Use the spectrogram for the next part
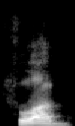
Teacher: But the dental consonant, the, shortened the vowel, so it became flood. And then O was centralized to the vowel A, and that's why you say flood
